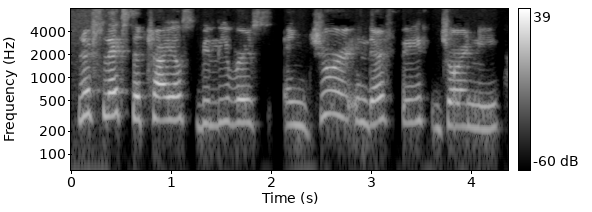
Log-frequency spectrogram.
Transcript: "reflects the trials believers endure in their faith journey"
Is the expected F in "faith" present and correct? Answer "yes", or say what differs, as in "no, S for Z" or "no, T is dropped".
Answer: yes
